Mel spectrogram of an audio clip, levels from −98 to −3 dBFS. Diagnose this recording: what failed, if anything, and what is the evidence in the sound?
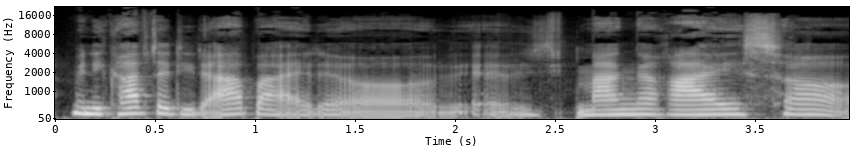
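From 1.0 s to the end, the speech drops to two-thirds pace at unchanged pitch. Likely a time-stretched section, padded by repeating short slices.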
